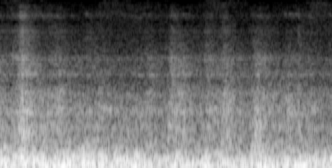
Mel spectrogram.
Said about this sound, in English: As quickly as you arrived, carriage reaches the end of the viaduct,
